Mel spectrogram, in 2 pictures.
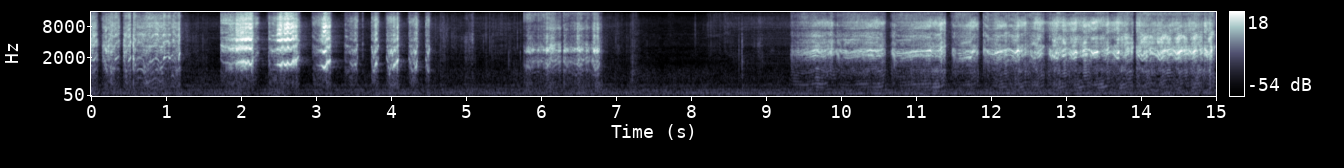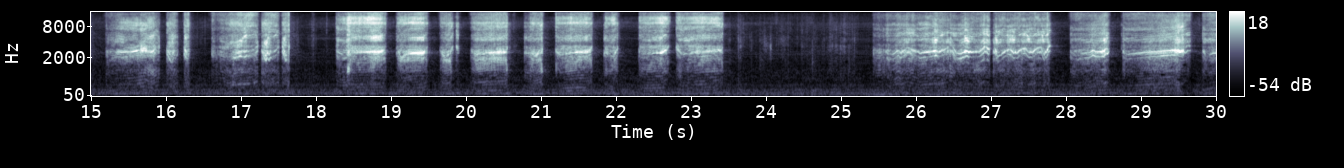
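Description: Electric nail drill with a white ceramic cone bit grinding along the underside of an acrylic nail to clear out debris, a high-pitched whine and scrape that comes and goes in short bursts and longer passes as the bit touches and leaves the nail.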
